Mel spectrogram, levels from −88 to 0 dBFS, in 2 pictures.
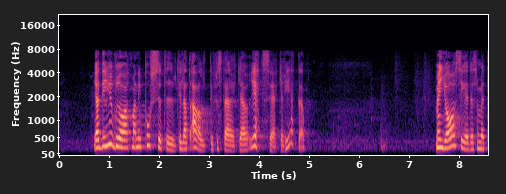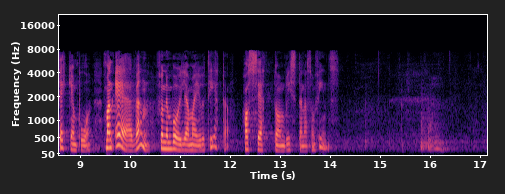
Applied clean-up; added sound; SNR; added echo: none; none; none; none.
